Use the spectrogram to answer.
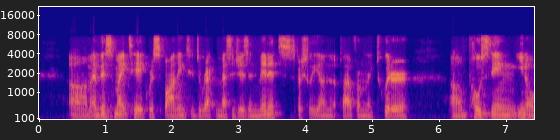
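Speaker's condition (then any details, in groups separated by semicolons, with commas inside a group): No condition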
